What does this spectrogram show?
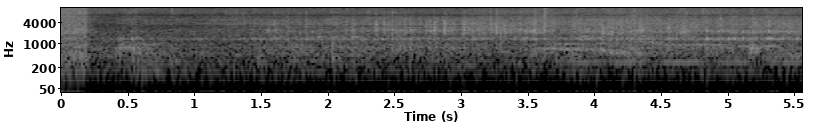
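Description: Okra pieces and potato sticks frying in mustard oil in a pan: a faint, even sizzle that slowly grows louder.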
